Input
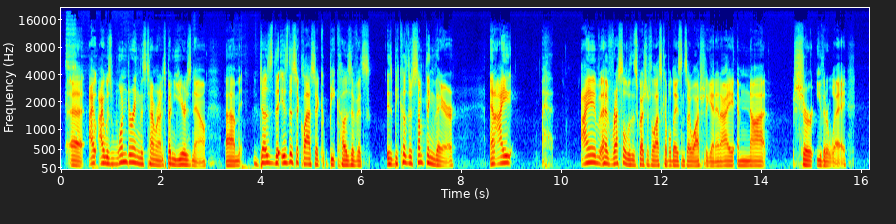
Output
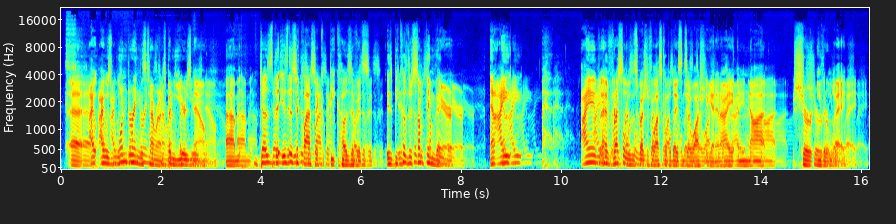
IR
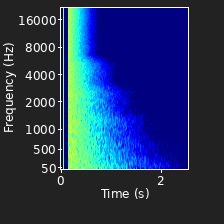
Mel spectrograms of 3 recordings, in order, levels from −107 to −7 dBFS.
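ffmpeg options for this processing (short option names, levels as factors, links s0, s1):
-filter_complex "[0:a]asplit=2[s0][s1];[s1]adelay=223,lowpass=f=1800:p=1,volume=0.473,asplit=2[s2][s3];[s3]adelay=223,lowpass=f=1800:p=1,volume=0.2,asplit=2[s4][s5];[s5]adelay=223,lowpass=f=1800:p=1,volume=0.2[s6];[s0][s2][s4][s6]amix=inputs=4:normalize=0"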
